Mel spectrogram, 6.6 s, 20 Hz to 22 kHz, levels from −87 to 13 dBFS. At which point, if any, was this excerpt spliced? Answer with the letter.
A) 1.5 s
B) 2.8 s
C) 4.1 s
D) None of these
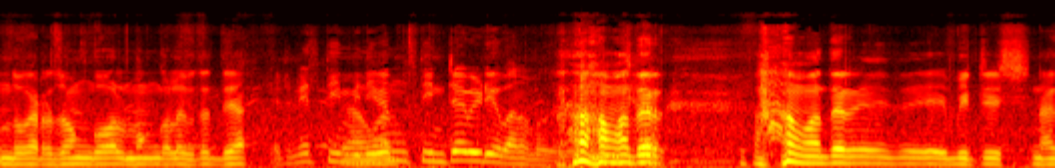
D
